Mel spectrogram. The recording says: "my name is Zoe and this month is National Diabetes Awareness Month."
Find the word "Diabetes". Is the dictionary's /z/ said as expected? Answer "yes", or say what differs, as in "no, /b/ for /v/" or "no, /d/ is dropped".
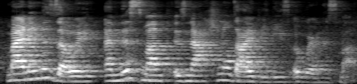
yes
